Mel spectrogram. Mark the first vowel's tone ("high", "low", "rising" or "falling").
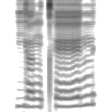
low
